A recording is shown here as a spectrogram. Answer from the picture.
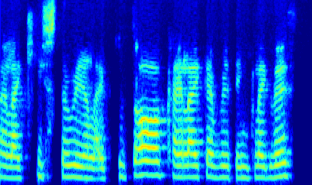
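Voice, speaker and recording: A woman with a Slovenian accent speaks at a moderate pace, medium pitch and fairly even intonation. Her tone is dark and mellow, with a dry, close sound and no echo. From Slovenia, Ljubljana. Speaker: tour guide. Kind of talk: casual chat.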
